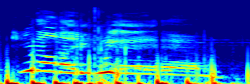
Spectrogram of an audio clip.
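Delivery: high, very loud game shout; triumphant yell. Real, not acted. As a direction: shout it out mid-fight. Excited kill in the game.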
